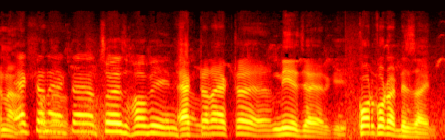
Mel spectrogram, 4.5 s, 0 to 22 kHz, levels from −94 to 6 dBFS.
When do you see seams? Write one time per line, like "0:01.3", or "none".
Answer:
0:03.4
